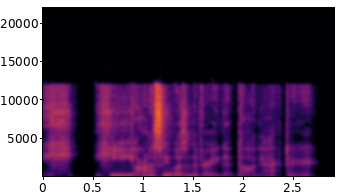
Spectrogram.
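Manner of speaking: soft, hushed, quiet whisper. Retelling what a wife said after the movie: imitating someone whispering. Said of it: "my wife literally just goes and whispers".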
